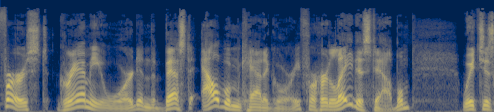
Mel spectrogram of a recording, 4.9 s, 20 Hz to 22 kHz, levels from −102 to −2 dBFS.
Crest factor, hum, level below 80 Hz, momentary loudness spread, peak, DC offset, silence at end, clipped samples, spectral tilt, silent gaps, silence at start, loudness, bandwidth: 18 dB; none; -54 dBFS; 9 LU; -8 dBFS; under 0.1%; 0 s; under 0.1%; -4 dB/octave; none; 0 s; -26 LUFS; 16 kHz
